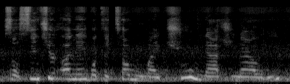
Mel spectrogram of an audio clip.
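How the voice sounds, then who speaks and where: A man's voice: very high-pitched, big pitch swings, quick pace, vocal fry. A man from Jamaica preaching on the street and debating passersby, insistent and full of rhetorical questions. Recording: distant mic, loud traffic noise.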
